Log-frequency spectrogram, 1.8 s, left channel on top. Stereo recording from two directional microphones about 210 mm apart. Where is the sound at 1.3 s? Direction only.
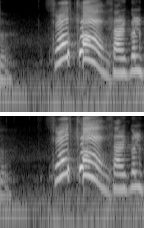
10° left (ahead or behind).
